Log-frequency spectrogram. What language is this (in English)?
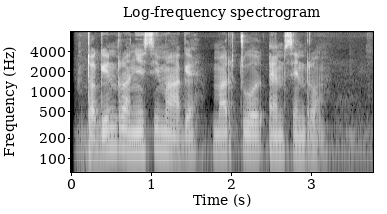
Luo (Kenya and Tanzania)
